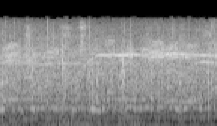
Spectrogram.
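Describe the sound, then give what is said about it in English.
A wrestling crowd gives a standing ovation to a four-time Indiana state champion, steady clapping and cheering noise that holds level throughout while a commentator talks over it. “Standing ovation from this crowd.”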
